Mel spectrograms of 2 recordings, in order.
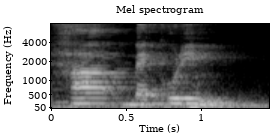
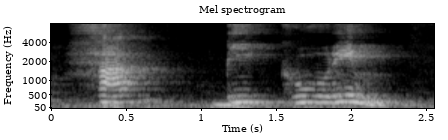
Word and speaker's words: HaBikurim: El hebreo para fiesta de las primicias es Yom HaBikurim. Yom HaBikurim. Se escribe Y o la Y o M.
